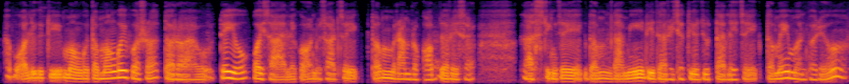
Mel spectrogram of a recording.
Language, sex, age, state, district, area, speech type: Nepali, female, 30-45, West Bengal, Darjeeling, rural, spontaneous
